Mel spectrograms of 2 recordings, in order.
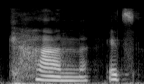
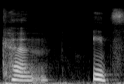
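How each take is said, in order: Both takes have the same delivery.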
